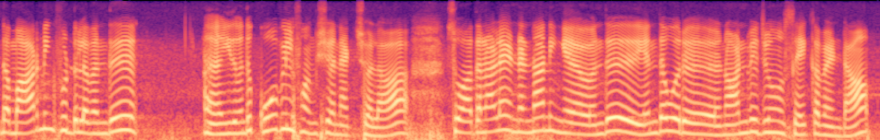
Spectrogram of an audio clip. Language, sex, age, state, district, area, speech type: Tamil, female, 18-30, Tamil Nadu, Mayiladuthurai, urban, spontaneous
